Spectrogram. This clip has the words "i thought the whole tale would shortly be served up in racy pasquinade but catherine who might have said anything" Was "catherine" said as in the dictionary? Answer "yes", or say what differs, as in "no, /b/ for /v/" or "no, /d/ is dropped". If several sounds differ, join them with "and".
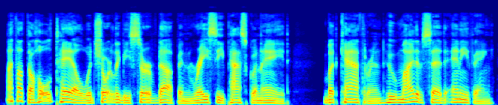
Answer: yes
